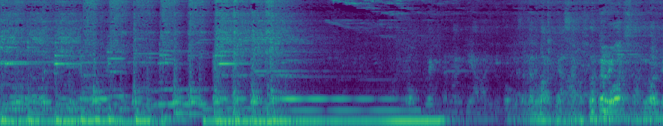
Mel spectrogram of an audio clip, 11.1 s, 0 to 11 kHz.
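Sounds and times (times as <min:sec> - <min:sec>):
traditional dance music: 0:00.0 - 0:07.8.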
